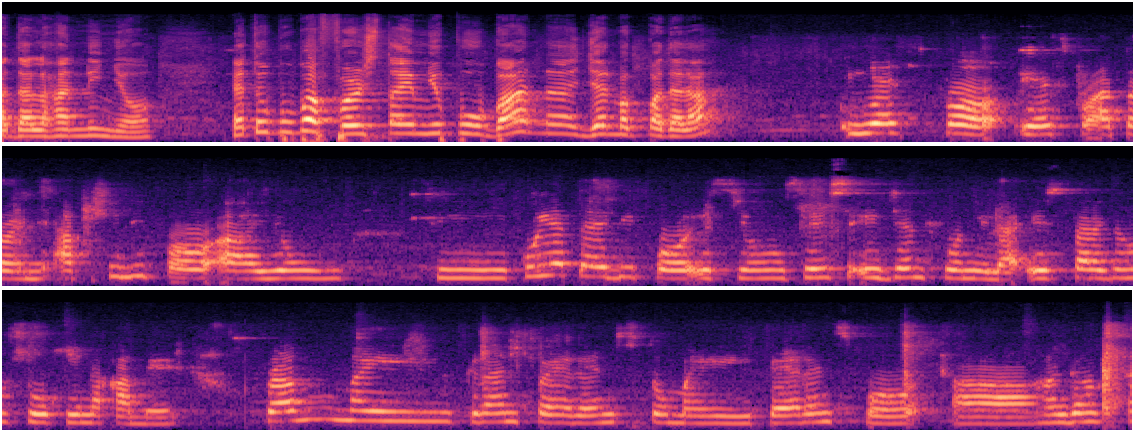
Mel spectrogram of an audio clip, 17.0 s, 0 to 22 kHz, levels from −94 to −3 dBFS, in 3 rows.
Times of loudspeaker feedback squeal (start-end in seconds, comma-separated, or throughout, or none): none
